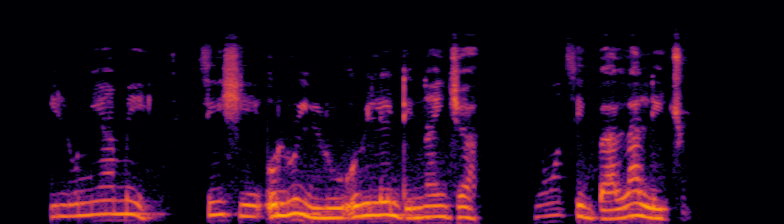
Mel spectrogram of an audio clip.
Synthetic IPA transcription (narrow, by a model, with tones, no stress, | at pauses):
i˨lu˨˦nĩ˦a˦me˦˨ | ti˦ʃe˧o˧lu˦i˦˨lu˨˦o˧ɾi˦le˦n̩˨de˨nã˨˧˦ĩ˦d͡ʒa˦˨ | nĩ˦w̃ɔ̃˦ti˧ɡ͡ba˨˦la˦˨le˧˨d͡ʒu˨˦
